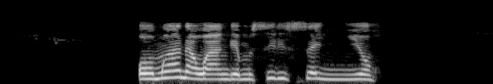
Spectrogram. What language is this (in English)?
Ganda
